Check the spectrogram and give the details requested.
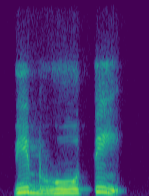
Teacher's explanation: भू को खींचना है, वी और टी को नहीं खींचना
